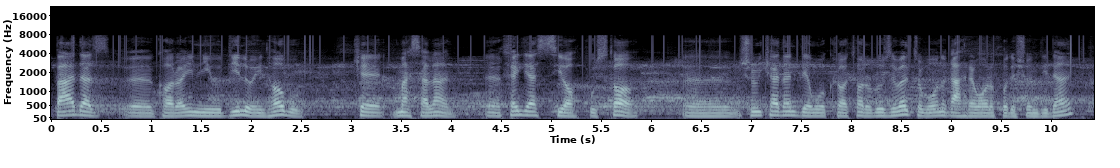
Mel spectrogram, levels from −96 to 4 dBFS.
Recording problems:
high frequencies cut off; noticeable; nothing above 8 kHz
background chatter; noticeable; throughout; 4 voices, 10 dB below the speech
crackle, like an old record; faint; 25 dB below the speech

